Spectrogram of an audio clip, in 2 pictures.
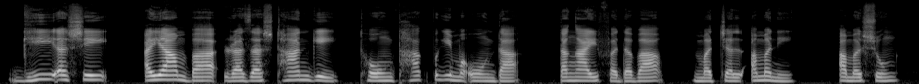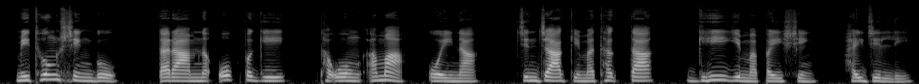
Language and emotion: Manipuri, neutral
